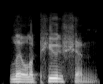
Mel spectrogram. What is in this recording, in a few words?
"lilliputian", American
